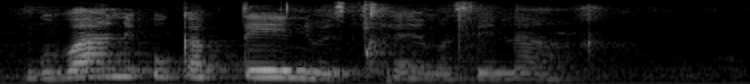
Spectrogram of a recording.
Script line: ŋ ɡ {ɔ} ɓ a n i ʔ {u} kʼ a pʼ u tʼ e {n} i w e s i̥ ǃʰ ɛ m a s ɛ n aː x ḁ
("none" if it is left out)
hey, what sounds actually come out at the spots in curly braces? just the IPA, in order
u, u, n

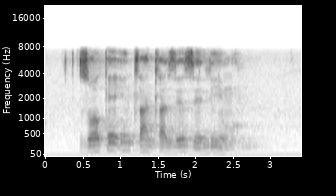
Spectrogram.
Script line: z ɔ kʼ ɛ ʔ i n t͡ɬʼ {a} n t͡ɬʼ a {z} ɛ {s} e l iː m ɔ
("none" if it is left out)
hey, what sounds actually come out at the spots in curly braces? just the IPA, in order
a, z, z

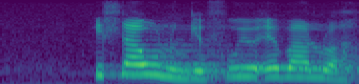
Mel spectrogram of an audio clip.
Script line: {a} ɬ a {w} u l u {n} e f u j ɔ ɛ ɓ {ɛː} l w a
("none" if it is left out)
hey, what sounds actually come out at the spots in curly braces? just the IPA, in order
i, w, ŋ, aː

